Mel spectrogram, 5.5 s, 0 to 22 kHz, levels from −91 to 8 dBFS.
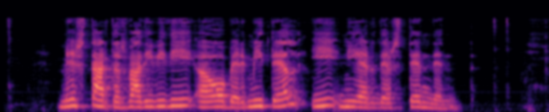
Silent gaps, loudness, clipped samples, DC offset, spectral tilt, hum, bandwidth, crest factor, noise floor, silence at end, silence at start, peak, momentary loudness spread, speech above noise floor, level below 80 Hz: none; -23 LUFS; under 0.1%; under 0.1%; -5 dB/octave; none; 11.5 kHz; 20 dB; -65 dBFS; 0.9 s; 0.6 s; -4 dBFS; 10 LU; 42 dB; -70 dBFS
